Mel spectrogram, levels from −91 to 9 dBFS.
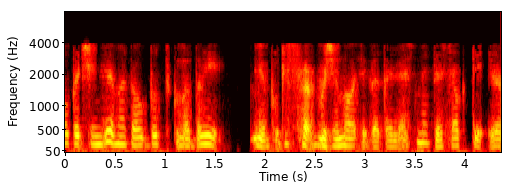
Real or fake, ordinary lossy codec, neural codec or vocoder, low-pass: fake; AAC, 16 kbps; codec, 16 kHz, 1 kbps, FunCodec, trained on Chinese and English, 50 frames a second; 7.2 kHz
